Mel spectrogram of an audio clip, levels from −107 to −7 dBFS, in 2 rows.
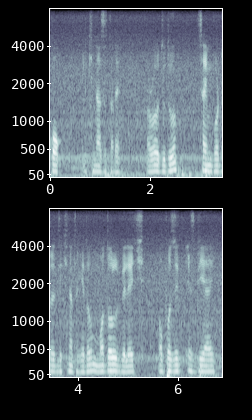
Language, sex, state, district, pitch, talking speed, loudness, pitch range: Nagamese, male, Nagaland, Dimapur, 105 Hz, 150 wpm, -19 LUFS, 100-110 Hz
